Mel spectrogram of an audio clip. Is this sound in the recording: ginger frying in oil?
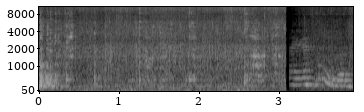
yes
